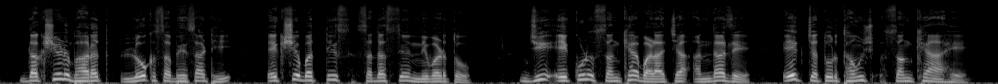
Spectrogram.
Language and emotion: Marathi, neutral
